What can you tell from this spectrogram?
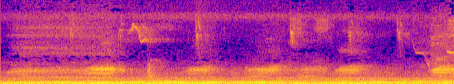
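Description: Crows cawing, a series of short calls roughly every half-second to second, over a steady low hum.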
